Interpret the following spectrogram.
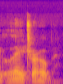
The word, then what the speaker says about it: Latrobe: of the cities so a lot of people call it Latrobe but it's really late robe to the old-timers there so we connected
